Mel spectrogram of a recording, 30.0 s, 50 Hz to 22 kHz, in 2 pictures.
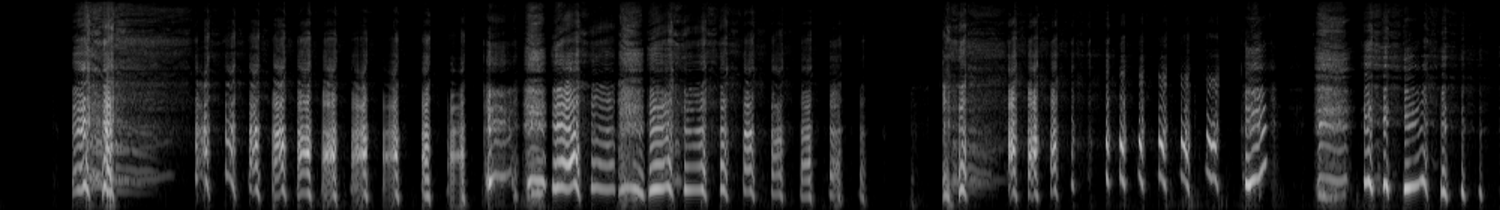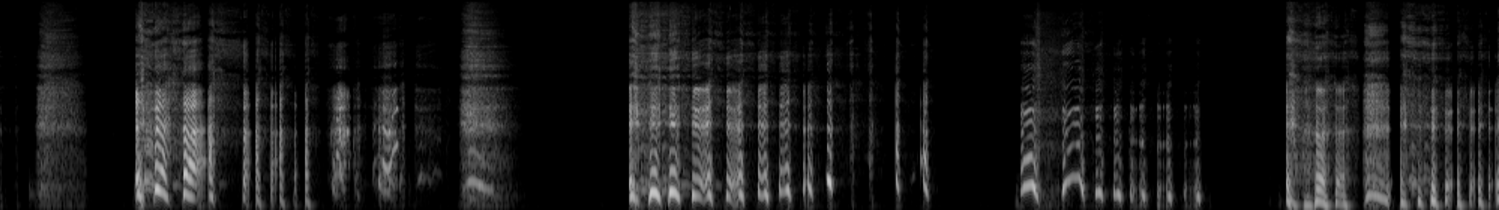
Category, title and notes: Sound effects > Human sounds and actions
Title: Happy Fun Laugh – Real Voice (No FX) Description: A natural, joyful human laugh recorded with warmth and clarity. Captured using a RØDE NT1 microphone, Focusrite Scarlett interface, and recorded in Adobe Audition, with no added effects.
